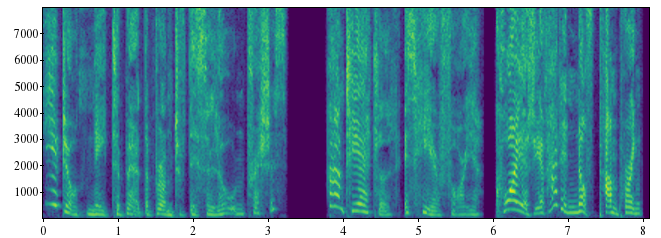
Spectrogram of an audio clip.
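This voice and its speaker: Old hag, game villain, sugary and menacing, animated swooping pitch, unhurried, dry close sound. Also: female voice, slightly rough, no echo, full character voice. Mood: falsely sweet, then menacing, scornful. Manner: sugary endearments with sly, mocking menace. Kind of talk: video game character acting.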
